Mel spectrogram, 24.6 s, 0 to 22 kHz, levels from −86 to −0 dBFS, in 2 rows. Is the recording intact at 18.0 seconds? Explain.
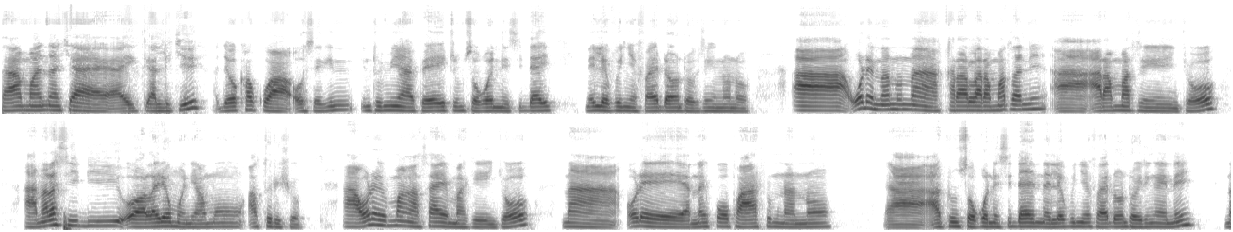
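No, not at 18.0 seconds, and not anywhere else in the clip, since the Opus compression damage runs start to finish. The speech has that hoarse, muffled, grainy texture of Opus dropping into its hybrid mode, where the low band is coded like speech and the upper bands are filled with shaped noise instead of real detail. It still reaches about 20.1 kHz, and the artefacts fit a likely low rate around 16 kbps.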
